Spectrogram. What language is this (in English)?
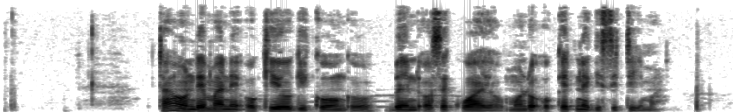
Luo (Kenya and Tanzania)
